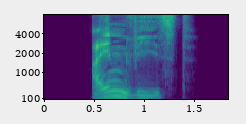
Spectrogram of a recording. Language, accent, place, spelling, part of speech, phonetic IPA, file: German, Germany, Berlin, einwiest, verb, [ˈaɪ̯nˌviːst], De-einwiest.ogg
- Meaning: second-person singular/plural dependent preterite of einweisen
